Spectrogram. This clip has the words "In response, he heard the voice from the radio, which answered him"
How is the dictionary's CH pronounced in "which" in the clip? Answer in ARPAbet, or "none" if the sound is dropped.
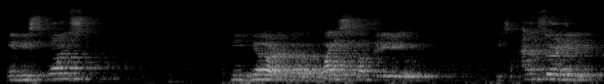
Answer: S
